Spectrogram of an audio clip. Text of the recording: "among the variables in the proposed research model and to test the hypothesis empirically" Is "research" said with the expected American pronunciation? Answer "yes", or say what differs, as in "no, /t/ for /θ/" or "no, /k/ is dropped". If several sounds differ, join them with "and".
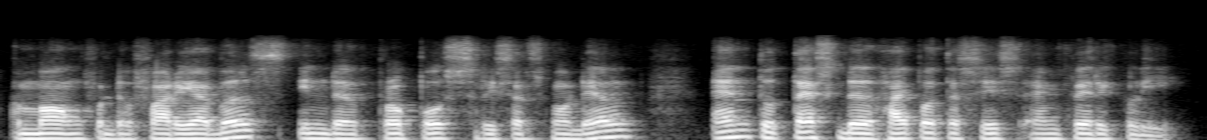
yes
